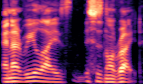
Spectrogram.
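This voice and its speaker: A man in his thirties from Iraq, talking as a podcast guest in a thoughtful, reflective way, pausing often and laughing easily. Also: mid-range voice, fairly even intonation, vocal fry, a little mellow, smooth, no room sound, clean studio sound. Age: 30s. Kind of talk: casual reflective interview talk.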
